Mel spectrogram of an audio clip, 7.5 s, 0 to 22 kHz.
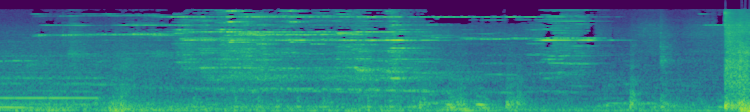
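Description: Kintetsu 1435 series electric train pulling into a platform. A steady motor whine cuts off about a second in, then a high squeal from the undercarriage comes and goes as the train slows to a stop. A sudden loud burst of noise comes near the end.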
